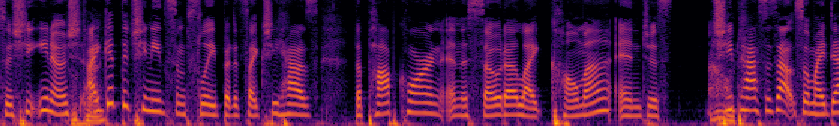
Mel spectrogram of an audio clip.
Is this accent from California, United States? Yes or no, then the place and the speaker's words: yes; Santa Cruz, California, United States; Always like giving props to my hometown. I loved being born and raised there and still live there now.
